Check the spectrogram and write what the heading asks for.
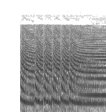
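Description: DJ-style air horn sound effect used as an edit stinger: a quick run of short stuttering blasts starting about half a second in, then one long held blast.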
